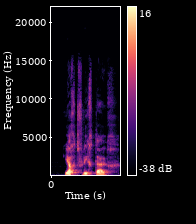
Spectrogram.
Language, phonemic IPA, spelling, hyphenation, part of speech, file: Dutch, /ˈjɑxt.flixˌtœy̯x/, jachtvliegtuig, jacht‧vlieg‧tuig, noun, Nl-jachtvliegtuig.ogg
- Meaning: fighter plane (fast military combat plane)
